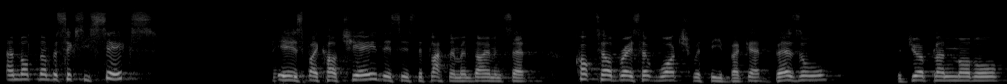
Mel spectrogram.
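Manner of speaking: bright formal lot announcement; auctioneer lot announcement. Real, not acted.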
